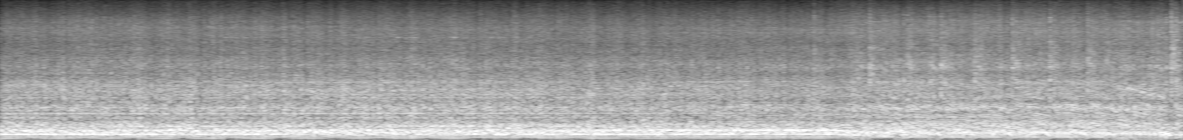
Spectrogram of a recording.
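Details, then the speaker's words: Husqvarna lawn tractor after taping an exposed, shorting wire that killed the battery and blew fuses: steady small-engine drone with deck spinning, no misses or knocks; normal running after repair. "That's it. Mower is working, and that's a common error, mechanical short of the wires."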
